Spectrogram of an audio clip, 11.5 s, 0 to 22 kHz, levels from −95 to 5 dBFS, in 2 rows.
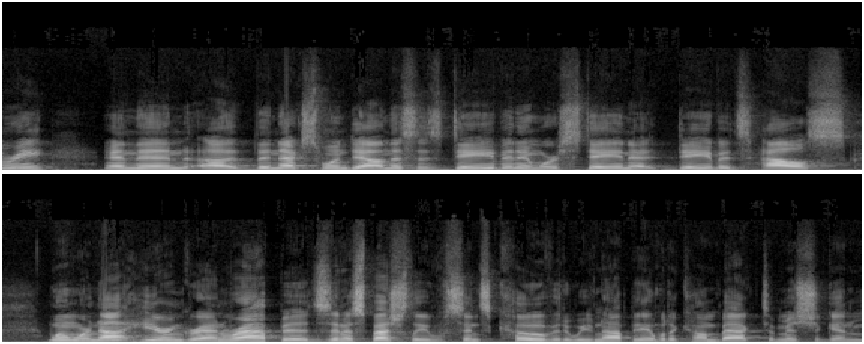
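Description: From about 2.84 to 6.04 s there's a mains buzz sitting under the sound, roughly 35 dB below it. It's that steady, raspy edge you get when something like a dimmer, a rectifier or a missing shield lets sharp switching spikes into the chain. They land twice per 50 Hz cycle, so the buzz repeats at 100 Hz, and its harmonics stretch up into several kHz. That's why it sounds gritty rather than like a smooth hum.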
